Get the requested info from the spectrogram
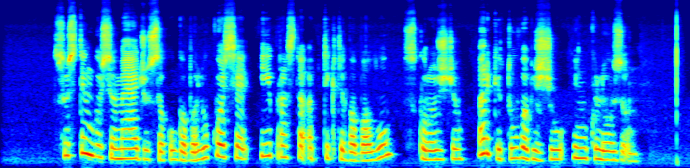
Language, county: Lithuanian, Panevėžys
